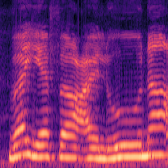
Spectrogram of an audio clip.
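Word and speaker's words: يفعلون: امرہم وَيَفْعَلُونَ مَا يُؤْمَرُونَ وَيَفْعَلُونَ عین کے تلفظ کا دھیان رکھنا ہے کیونکہ عین کے اوپر عین جو ہے حلق سے نکلتا ہے اور یہ خاص مخرج ہے ما یؤمرون.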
